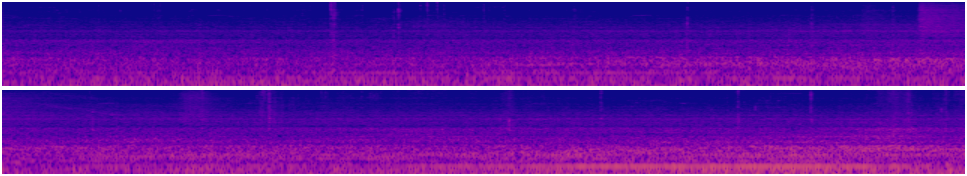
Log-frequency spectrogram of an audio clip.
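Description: Steady city traffic rumble with vehicle engines passing, growing louder toward the end, and a short hiss about eight seconds in.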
